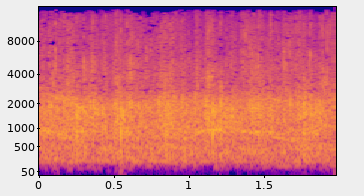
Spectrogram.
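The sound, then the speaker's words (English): A crowd applauds the moms shortly before Mother's Day, many hands clapping in a dense, continuous wash of sound at an even, fairly loud level, with no voices rising above it. “And I wish that I could clap for myself this morning, but I can't, because that story is not true.”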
